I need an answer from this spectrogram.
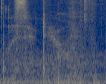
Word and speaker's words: Lesotho: of lesotho and yes it is pronounced lesotho sorry the cars tonight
